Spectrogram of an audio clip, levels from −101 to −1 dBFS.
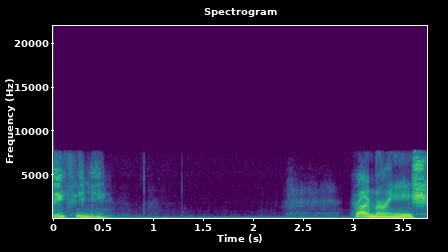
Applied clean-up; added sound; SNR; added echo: neural diffusion model UNIVERSE++.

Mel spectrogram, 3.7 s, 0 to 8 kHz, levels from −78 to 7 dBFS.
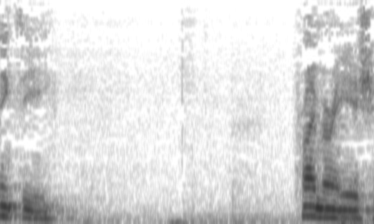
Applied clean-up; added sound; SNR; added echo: none; none; none; none.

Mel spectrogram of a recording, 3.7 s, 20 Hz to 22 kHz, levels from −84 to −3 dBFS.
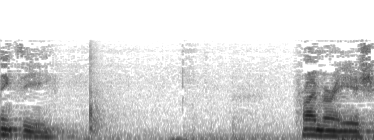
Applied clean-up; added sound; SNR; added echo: none; Fireworks; 19 dB; none.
